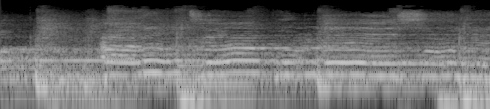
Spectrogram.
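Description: A man singing a pop ballad live into a microphone, holding long wavering notes over a band with a pulsing bass line.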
